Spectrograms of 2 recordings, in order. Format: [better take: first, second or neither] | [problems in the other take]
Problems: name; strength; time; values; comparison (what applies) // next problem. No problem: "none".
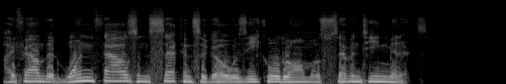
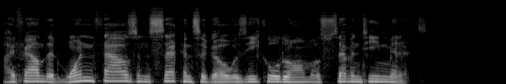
second | distortion; slight; 10 dB below the speech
